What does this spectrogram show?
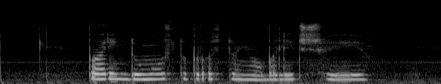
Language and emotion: Russian, sad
